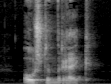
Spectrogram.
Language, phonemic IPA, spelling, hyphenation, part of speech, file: Dutch, /ˈoːs.tə(n)ˌrɛi̯k/, Oostenrijk, Oos‧ten‧rijk, proper noun, Nl-Oostenrijk.ogg
- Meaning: 1. Austria (a country in Central Europe) 2. a hamlet in Horst aan de Maas, Limburg, Netherlands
